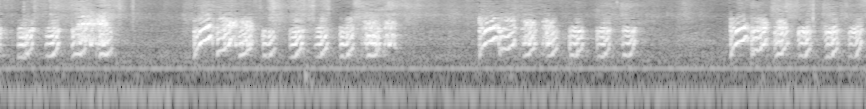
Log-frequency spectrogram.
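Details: Pet parrot chick, youngest of the flock, keeps begging for feed despite a full crop: rhythmic series of scratchy, pulsing chatter notes, grouped in four bursts about a second apart, over a faint constant electrical hum.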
